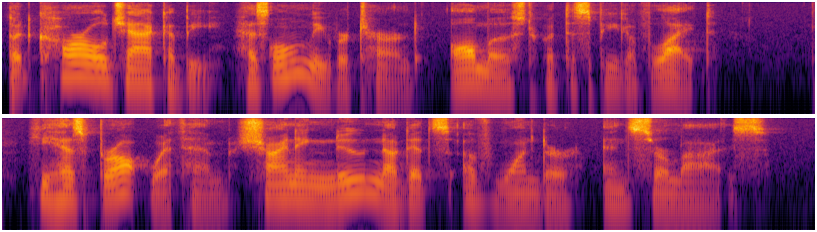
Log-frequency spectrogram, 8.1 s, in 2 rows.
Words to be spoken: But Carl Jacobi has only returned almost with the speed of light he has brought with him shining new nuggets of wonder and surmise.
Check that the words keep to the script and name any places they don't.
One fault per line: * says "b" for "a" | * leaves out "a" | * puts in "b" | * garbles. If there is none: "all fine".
all fine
